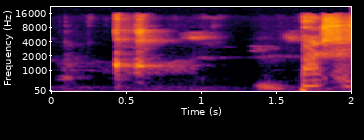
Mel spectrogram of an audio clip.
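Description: A girl coughing once into a small clip-on microphone held against her mouth, about half a second in. Breathy speech starts close on the microphone near the end.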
